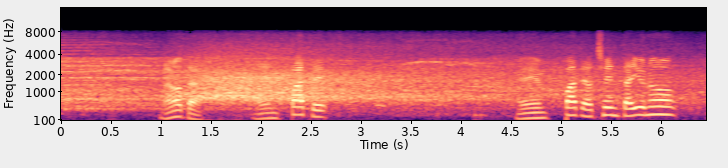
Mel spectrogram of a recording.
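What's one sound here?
A crowd bursts into loud cheers.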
